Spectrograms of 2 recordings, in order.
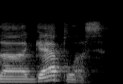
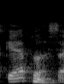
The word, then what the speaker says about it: Gaplus: G-A-P-L-U-S, Gapless, I assume Gapless. Is the pronunciation.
